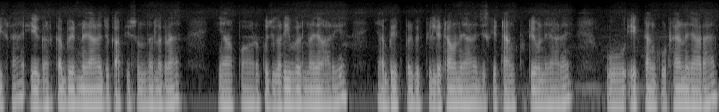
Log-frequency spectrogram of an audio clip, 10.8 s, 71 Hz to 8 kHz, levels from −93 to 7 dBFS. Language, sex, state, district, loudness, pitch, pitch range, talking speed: Maithili, male, Bihar, Supaul, -33 LUFS, 95 Hz, 90-95 Hz, 265 wpm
